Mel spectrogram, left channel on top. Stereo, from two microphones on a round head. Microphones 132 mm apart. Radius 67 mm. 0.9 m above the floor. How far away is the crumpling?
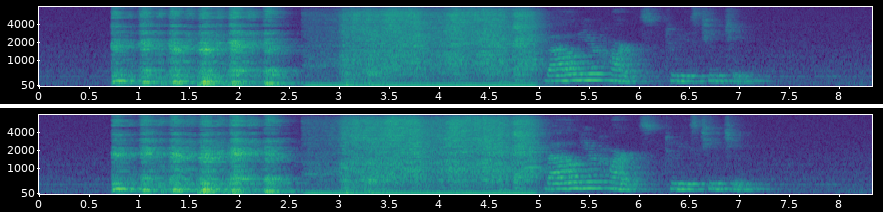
About 1.0 m.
